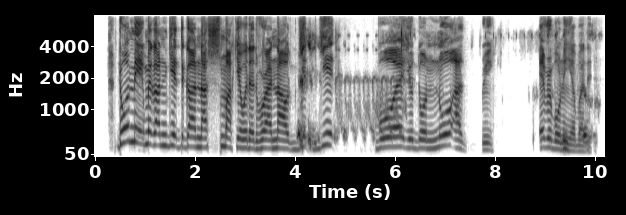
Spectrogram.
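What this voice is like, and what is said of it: Put-on Jamaican accent. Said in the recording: “You ever get so mad you start speaking in Jamaican accent?”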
